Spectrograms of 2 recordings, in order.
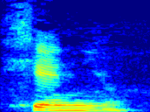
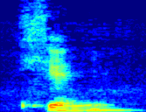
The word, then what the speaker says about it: genio: G más IE es G. It's the same as J. Genio. Gato. Genio.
